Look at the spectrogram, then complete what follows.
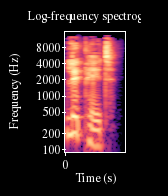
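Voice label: "lipid", British English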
